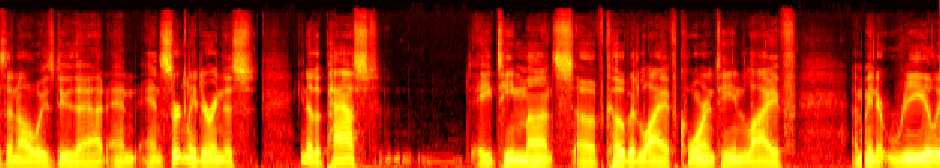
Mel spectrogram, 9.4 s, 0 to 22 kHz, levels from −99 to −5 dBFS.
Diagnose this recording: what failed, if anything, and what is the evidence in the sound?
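Separately encoded pieces were joined untrimmed, leaving a gap at each join: silences of 41 ms at 2.59 s and 34 ms at 8.63 s, six seconds apart, interrupt the speech.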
